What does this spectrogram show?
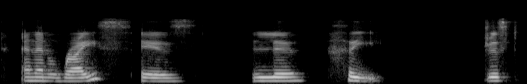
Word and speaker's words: riz: So far we have une pomme, une banane, le pain, le fromage, and then rice is le riz, just riz. The Z is silent again.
